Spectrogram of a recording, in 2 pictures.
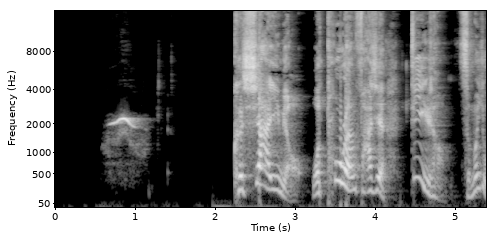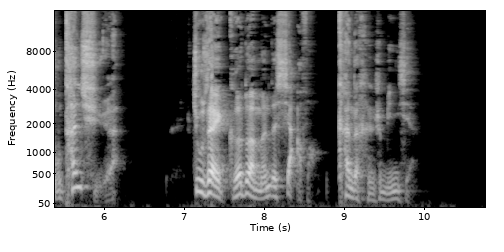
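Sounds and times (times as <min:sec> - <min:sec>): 
single whistle: 0:00.6 - 0:01.2
speech: 0:02.3 - 0:06.2, 0:07.1 - 0:09.9.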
